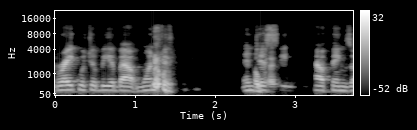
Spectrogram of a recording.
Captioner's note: sneezes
